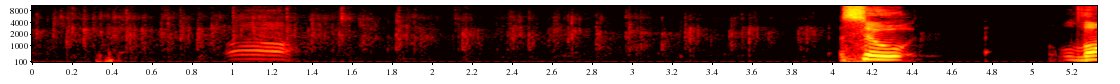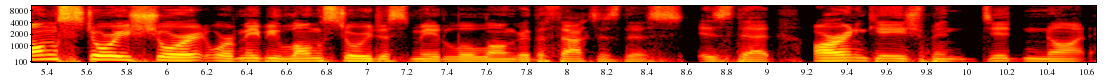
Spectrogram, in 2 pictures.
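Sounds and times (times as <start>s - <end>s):
crowd clapping: 0.0s - 4.7s
person whooping: 1.0s - 1.4s
speech: 1.0s - 1.4s, 4.1s - 4.4s, 5.2s - 10.6s.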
